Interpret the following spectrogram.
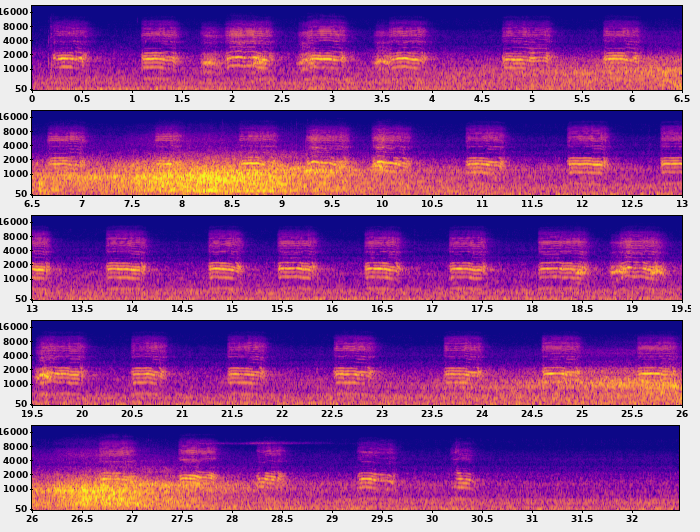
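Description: A crow cawing over and over from a tree overhead, short calls about two a second without a break. Two louder swells of rushing noise rise and fall behind it, about a third of the way in and near the end.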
